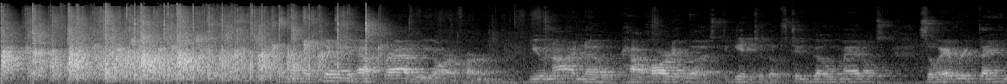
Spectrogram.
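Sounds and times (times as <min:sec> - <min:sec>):
audience applause honouring a young two-time state champion: 0:00.0 - 0:03.8
speech: 0:03.9 - 0:10.0.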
